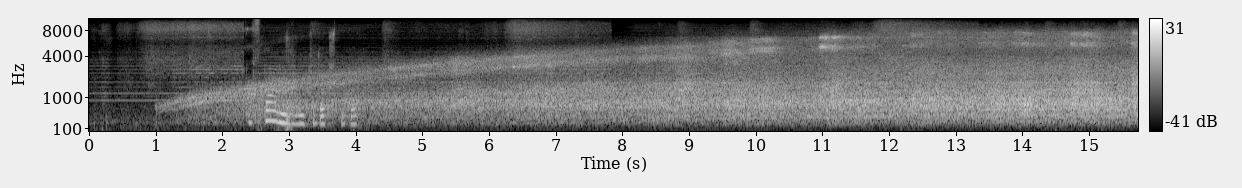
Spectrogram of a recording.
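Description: A subway train's electric motors whine, rising in pitch as the train speeds up.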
